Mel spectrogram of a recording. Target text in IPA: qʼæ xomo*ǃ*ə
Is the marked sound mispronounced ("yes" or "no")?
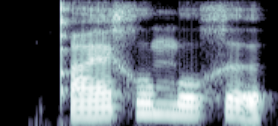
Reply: yes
